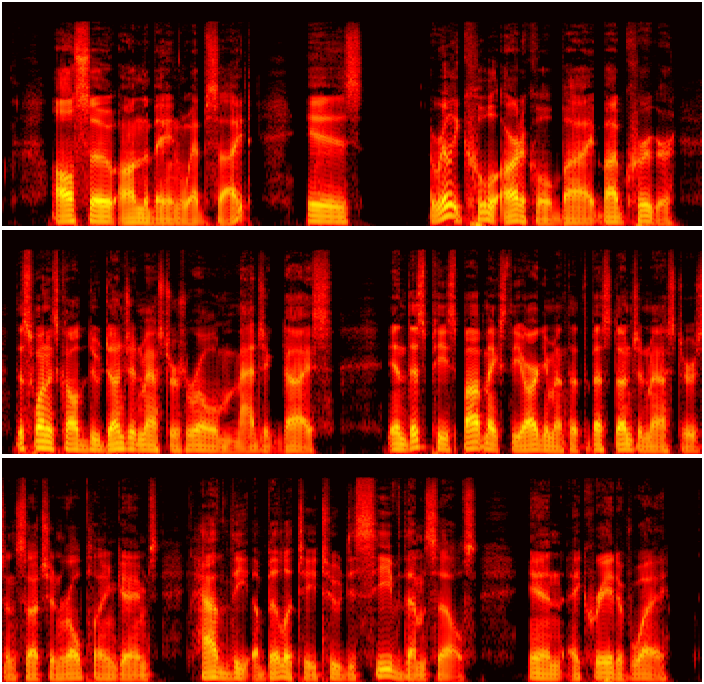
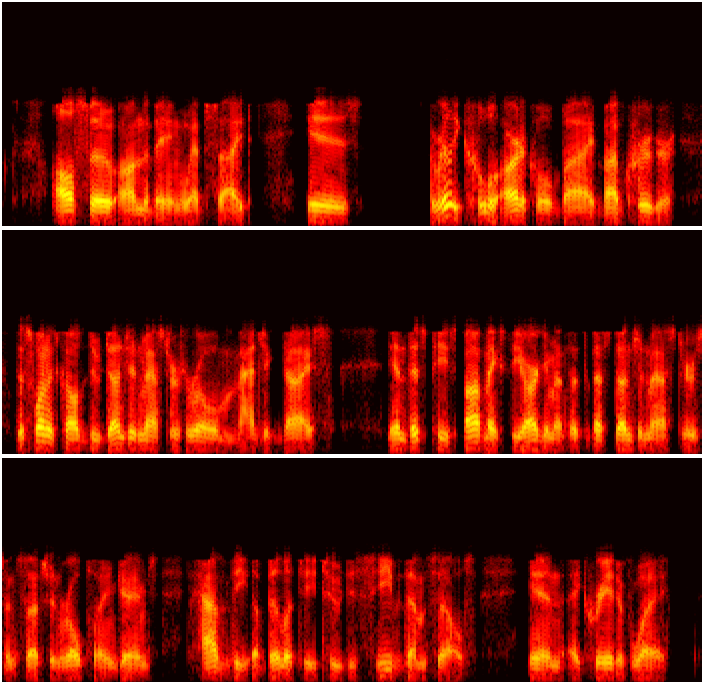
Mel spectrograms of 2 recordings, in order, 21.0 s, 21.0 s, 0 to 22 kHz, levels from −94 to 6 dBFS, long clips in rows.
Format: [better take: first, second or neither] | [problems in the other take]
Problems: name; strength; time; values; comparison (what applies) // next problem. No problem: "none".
first | phone-call audio; poor line; nothing above 3.5 kHz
